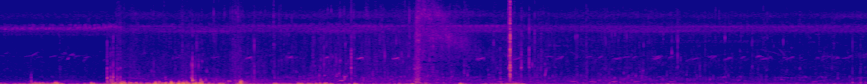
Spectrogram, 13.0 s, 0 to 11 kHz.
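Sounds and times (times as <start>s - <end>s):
high insect hum: 0.0s - 13.0s
frogs croaking: 0.8s - 13.0s
sharp click: 7.5s - 8.0s.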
